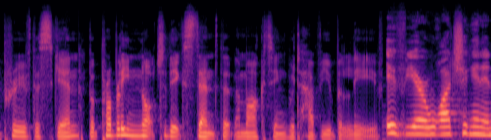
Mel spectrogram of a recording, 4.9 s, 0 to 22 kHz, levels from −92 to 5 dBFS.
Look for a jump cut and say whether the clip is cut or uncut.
cut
